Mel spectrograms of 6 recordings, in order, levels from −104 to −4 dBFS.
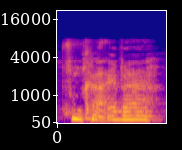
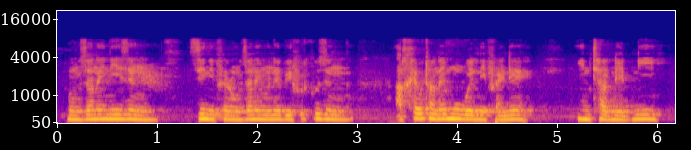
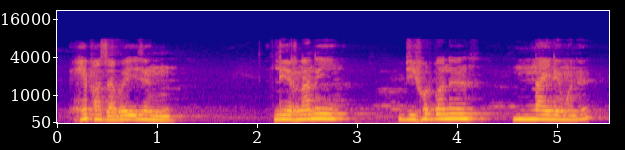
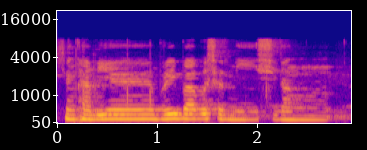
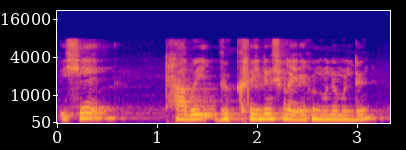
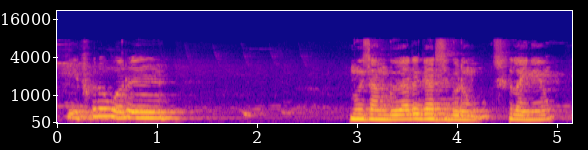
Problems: none marked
